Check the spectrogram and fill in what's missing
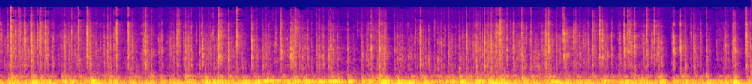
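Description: Fingertips of both hands type rapidly on a full-size black plastic membrane keyboard, then one hand types alone. A dense stream of short, dry, bright clicks and taps runs throughout over a steady low hum.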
